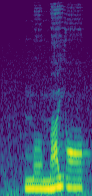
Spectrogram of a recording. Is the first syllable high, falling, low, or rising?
low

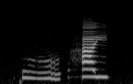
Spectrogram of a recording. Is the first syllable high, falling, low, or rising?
low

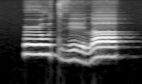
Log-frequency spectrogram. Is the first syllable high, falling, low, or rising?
high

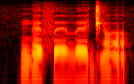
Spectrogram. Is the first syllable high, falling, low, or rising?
low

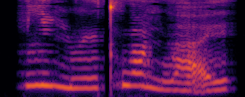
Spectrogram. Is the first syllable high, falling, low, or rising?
falling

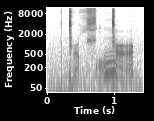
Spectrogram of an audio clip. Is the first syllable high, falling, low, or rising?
low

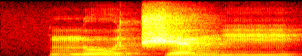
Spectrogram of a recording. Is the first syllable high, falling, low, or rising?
rising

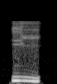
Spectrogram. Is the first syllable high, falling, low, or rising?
low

